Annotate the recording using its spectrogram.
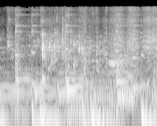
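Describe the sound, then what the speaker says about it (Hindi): Water poured from a container into a toilet bowl during cleaning, a close continuous splashing gush with gurgling surges, no talking. "अब मैं इसमें पानी डालूंगा।"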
